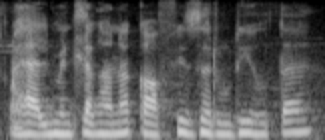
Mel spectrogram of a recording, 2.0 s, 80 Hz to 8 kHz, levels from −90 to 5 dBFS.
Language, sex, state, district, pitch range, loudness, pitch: Hindi, female, Maharashtra, Chandrapur, 175-195 Hz, -18 LUFS, 190 Hz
